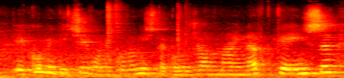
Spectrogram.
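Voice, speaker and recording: A woman speaks with an Emilian accent. Audible room echo and noticeable background noise surround her voice. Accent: Emilian Italian. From Emilia, northern Italy. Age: 50s. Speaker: journalist and author, panelist. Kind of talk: panel discussion.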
